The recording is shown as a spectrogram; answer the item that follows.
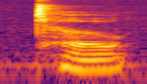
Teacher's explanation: my tongue is on the roof of my mouth, just behind my teeth, but not actually on my teeth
